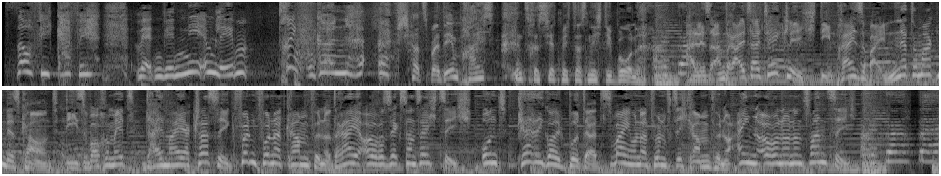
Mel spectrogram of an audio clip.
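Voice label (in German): Schauspiel Dynamisch; Fremdtake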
